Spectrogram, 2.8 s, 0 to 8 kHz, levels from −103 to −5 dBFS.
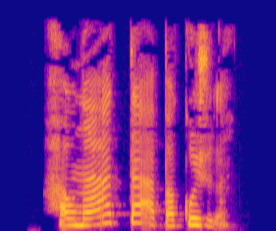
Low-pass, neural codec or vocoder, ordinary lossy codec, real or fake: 7.2 kHz; none; MP3, 48 kbps; real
